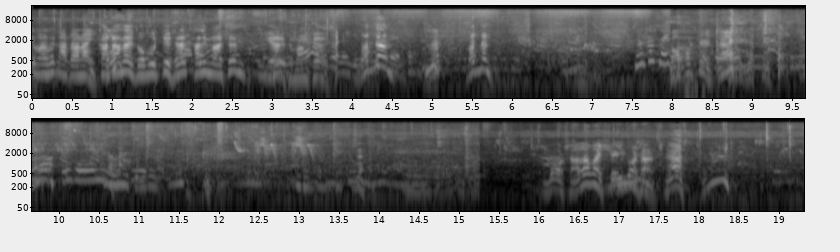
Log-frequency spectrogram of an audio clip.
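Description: Elderly men talk calmly and with animation close by.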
